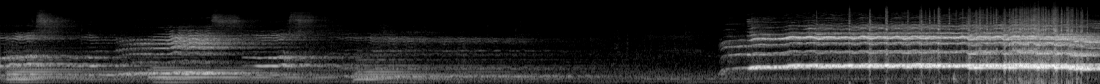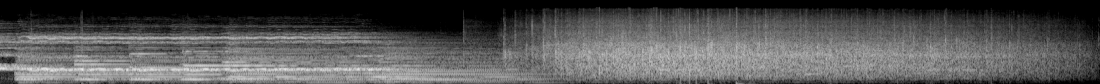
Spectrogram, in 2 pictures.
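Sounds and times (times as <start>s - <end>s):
operatic soprano singing: 0.0s - 6.0s, 7.2s - 15.4s
audience applause: 15.6s - 22.0s.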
